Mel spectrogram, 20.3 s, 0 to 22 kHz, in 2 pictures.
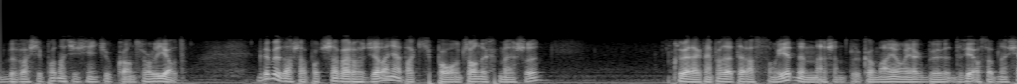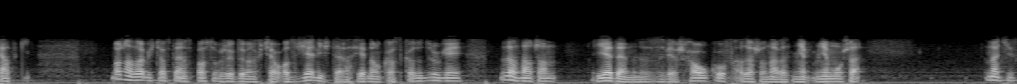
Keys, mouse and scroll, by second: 0.4 right click, 1.2 Tab, 2.0 middle click, 3.9 middle click, 5.8 Tab, 11.5 right click, 12.6 right click, 13.0 right click, 18.7 a.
